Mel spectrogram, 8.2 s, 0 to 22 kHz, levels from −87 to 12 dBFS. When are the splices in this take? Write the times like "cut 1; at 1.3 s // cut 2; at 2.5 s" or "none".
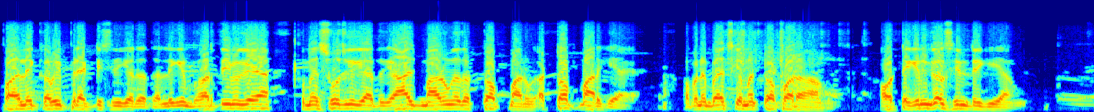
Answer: none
